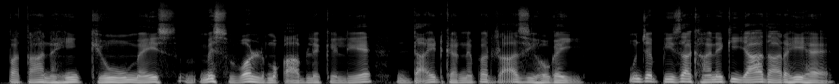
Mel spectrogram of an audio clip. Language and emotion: Urdu, sad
